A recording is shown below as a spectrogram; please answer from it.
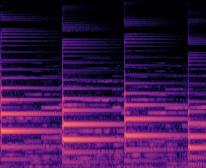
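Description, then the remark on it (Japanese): A ding-dong chime, the signal that the session is almost over, rings out four evenly spaced bell-like notes, each struck tone ringing on and fading slowly into the next, with no voices, at a moderate, clear level. “あ、チャイムが鳴ったね。”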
